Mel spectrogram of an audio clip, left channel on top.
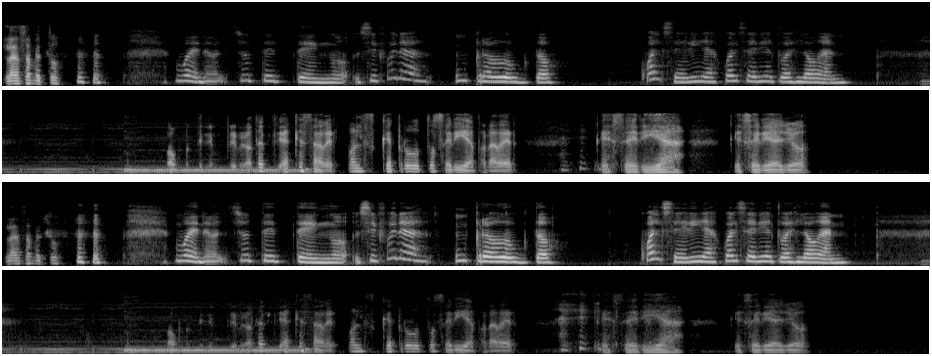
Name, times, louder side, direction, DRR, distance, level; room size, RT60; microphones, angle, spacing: voice 1, 0.0-0.6 10.9-14.4 15.3-17.4, left 8 dB, 75° left, 0.3 m, -27 dB
voice 2, 0.7-5.6 6.4-8.5 8.7-9.3 14.8-15.3, right 5 dB, 65° right, 0.4 m, -24 dB
sound 1, 9.2-12.5, equal, ahead, 0.4 m, -33 dB
3.4 x 3.3 x 3.1 m
head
